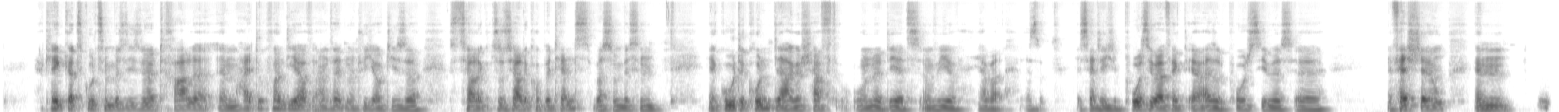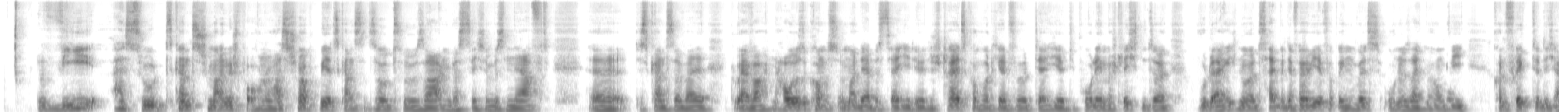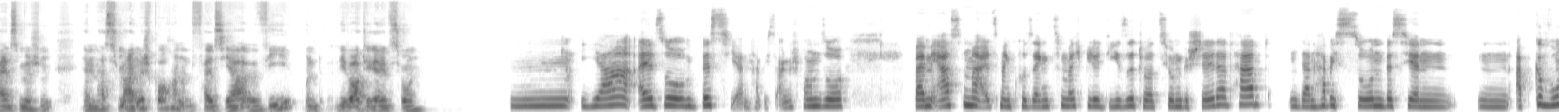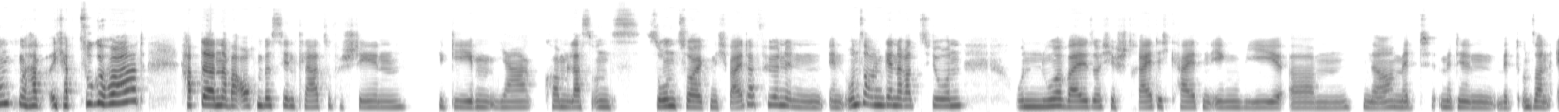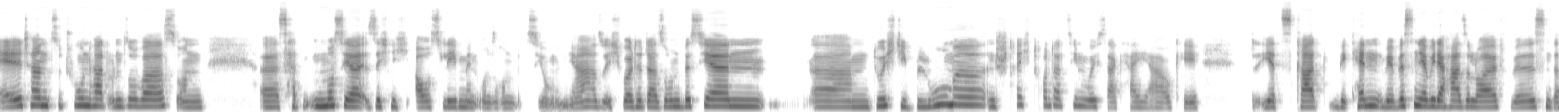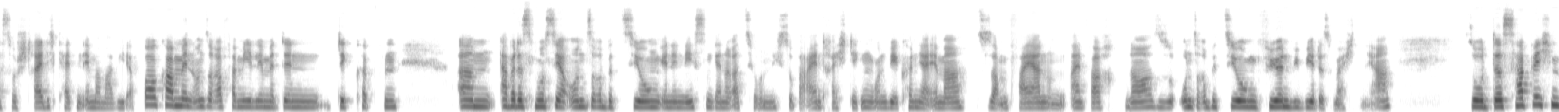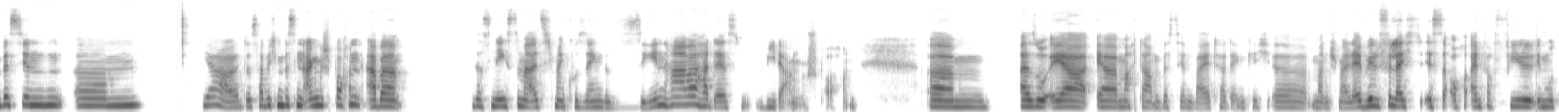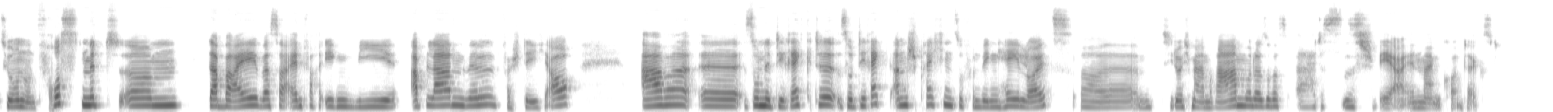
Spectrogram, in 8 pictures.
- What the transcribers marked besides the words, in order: lip smack; other noise; other background noise
- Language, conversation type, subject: German, advice, Wie können wir Rollen und Aufgaben in der erweiterten Familie fair aufteilen?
